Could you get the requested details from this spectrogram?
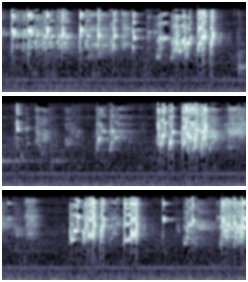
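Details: Lovebird trading ngetik ngekek calls with a rival: rapid scratchy ticking at first, a pause with a faint thin tone, then longer bursts of shrill chattering resume in clusters.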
